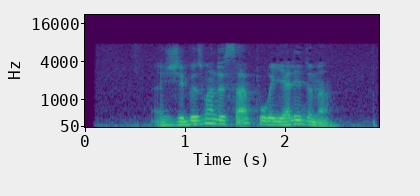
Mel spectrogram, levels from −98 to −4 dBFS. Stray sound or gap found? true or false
false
